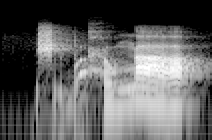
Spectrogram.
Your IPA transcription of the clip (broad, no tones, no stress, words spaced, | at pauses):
ʃḭba̰ħuŋ a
